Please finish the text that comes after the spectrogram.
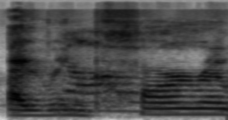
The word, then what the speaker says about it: Irene Cara: So anyway, what he sang and did a dang good job on was Flashdance by Irene Cara. I was like, or Irene Cara, whichever way you wish to pronounce it.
